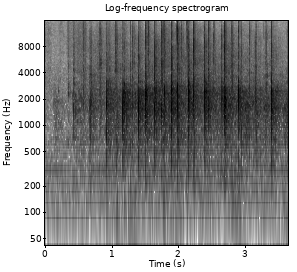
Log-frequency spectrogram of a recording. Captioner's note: applause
